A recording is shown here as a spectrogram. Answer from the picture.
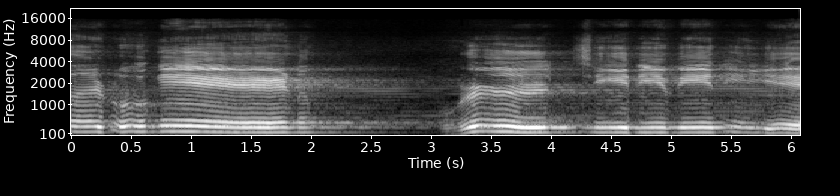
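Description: A voice chanting in long held notes, in two phrases, the second swooping up into its note about three seconds in.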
